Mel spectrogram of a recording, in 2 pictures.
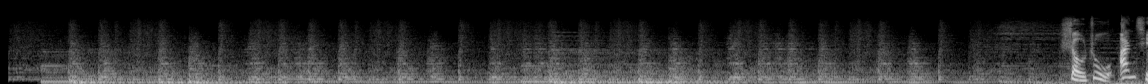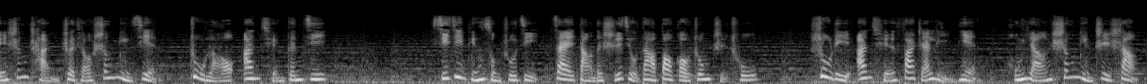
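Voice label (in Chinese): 女专题 安全生产汇报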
